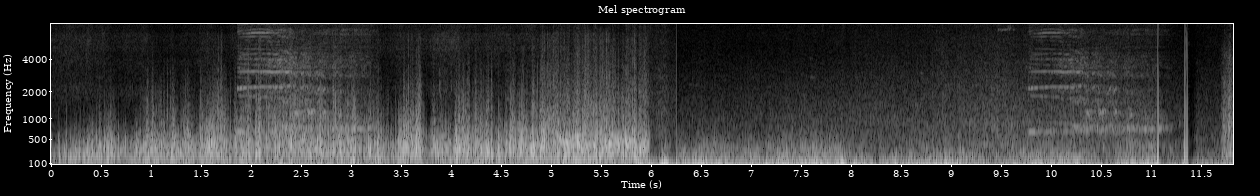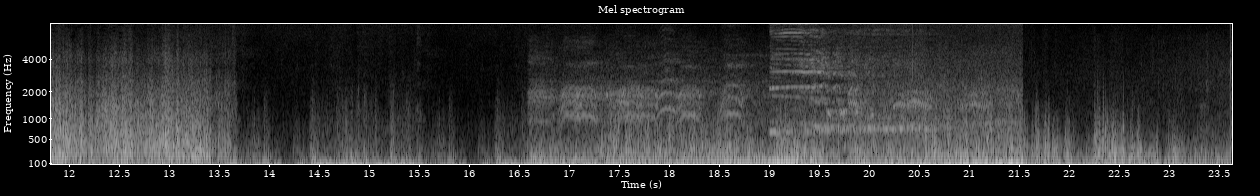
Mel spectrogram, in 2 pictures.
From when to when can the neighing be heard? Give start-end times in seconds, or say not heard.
1.9-3.3, 9.8-11.2, 19.0-20.6.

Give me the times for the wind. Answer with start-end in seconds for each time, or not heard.
0.0-23.5.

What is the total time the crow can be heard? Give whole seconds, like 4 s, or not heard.
5 s.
